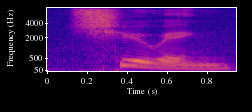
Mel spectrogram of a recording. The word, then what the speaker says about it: chewing: To chew, chewing. You've got to get the ch sound, like church.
